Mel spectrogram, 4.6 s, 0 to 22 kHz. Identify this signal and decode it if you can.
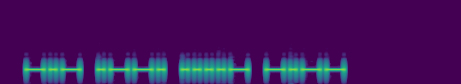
Morse code, heard as a keyed tone, about 21 wpm, 700 Hz. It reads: KP4Y
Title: DXCC-100 Call Signs - 4 Characters - Repeated 3x - 20wpm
